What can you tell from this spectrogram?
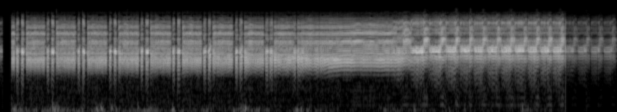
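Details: A cicada, said to call all day and night, gives a loud, shrill buzzing drone with a fast pulsing rhythm.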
